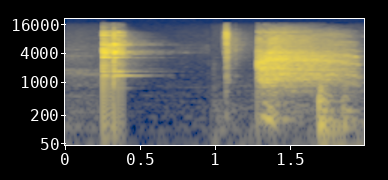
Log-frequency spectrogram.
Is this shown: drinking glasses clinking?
yes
